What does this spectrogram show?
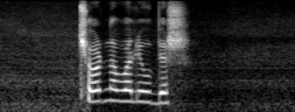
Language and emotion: Russian, neutral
